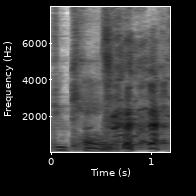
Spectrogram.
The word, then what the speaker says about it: Duquesne: And just know the institution that we're talking about is not Duquesne.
